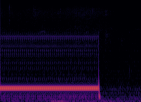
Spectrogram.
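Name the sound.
telephone dial tone placing a live phone call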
